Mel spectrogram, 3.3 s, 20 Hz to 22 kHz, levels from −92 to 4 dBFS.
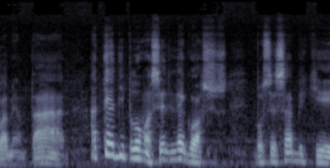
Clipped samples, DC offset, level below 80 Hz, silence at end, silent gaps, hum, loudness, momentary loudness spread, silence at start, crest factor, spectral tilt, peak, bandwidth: under 0.1%; under 0.1%; -66 dBFS; 0 s; none; none; -33 LUFS; 10 LU; 0 s; 18 dB; -4 dB/octave; -16 dBFS; over 20 kHz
